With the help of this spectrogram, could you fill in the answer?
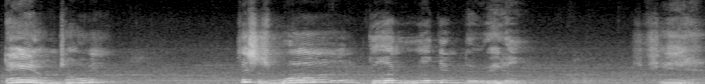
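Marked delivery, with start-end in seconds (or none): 0.0-5.2 slow, lingering country admiration; drawn-out, swooping mock appreciation. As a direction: imitate a country singer savoring the sight. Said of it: "And [name] goes".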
